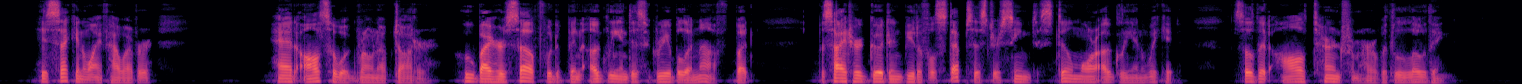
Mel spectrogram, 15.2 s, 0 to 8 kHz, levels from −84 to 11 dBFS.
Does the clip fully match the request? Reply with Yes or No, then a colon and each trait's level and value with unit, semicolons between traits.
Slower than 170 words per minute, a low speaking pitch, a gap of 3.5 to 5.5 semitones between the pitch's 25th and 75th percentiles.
Yes: average, 160 wpm; very low, 95 Hz; average, 4.2 semitones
